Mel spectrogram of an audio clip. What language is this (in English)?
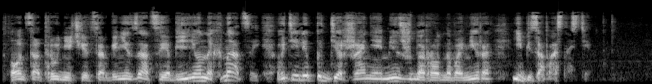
Russian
